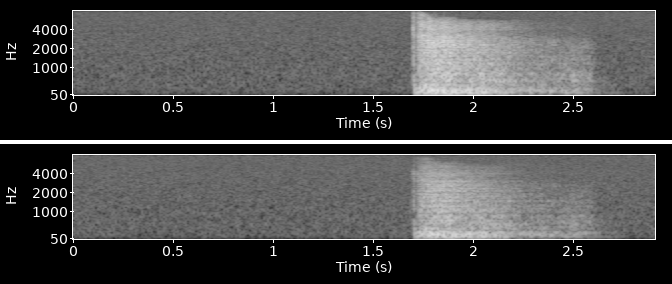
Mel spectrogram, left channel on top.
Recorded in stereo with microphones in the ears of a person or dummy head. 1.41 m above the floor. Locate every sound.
1.7 s an explosion: 65° left (ahead or behind), 0.6 m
